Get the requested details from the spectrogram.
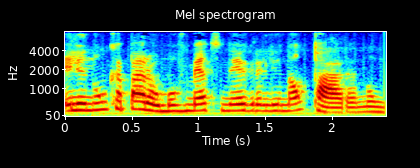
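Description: A woman has a plain, everyday voice with a fairly high pitch and ordinary pitch variation. The background is quiet. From Brazil, Rio de Janeiro state (Macaé). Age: 30s. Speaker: schoolteacher. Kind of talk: casual interview.

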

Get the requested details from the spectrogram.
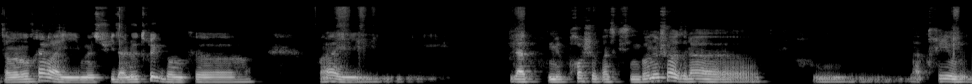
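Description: Speaking at a very slow pace, a man with medium pitch leaves long, frequent pauses. He has a southern French accent and fairly even intonation. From southern France. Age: 20s. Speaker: fitness brand founder and coach. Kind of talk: casual interview. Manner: halting.

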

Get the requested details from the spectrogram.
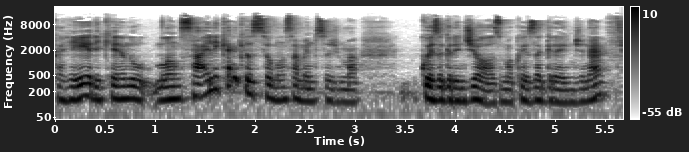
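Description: A woman speaks in a somewhat breathy voice. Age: 20s. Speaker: podcast co-host. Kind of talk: casual chat.

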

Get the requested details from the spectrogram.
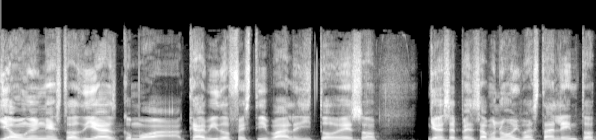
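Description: A man with a Veracruz accent speaks at a moderate pace, his pitch fairly high. His intonation is monotone and flat. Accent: Veracruz Mexican Spanish. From Mexico, Veracruz. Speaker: restaurant owner. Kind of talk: testimony.

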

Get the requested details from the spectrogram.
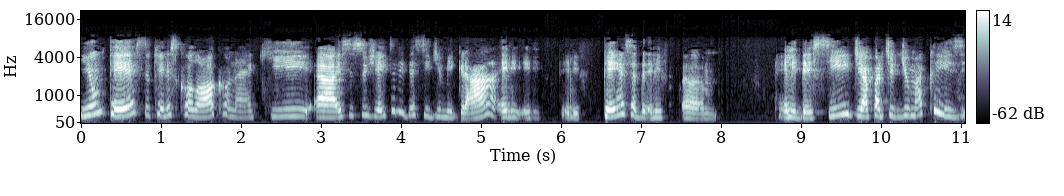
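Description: Her voice pitched high, a woman speaks at a fairly slow pace with lively intonation and big swings in loudness. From southern Brazil, Rio Grande do Sul (Caxias do Sul). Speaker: psychologist. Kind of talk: interview on a live video chat.

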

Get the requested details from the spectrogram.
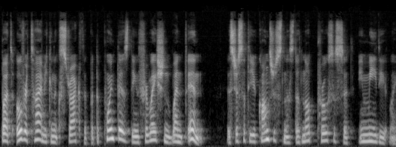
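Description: At a very fast pace, a woman talks with lively intonation. Her pitch is medium. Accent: Russian. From Ukraine (Russian-speaking family). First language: Russian. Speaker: podcast guest. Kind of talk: casual conversation.

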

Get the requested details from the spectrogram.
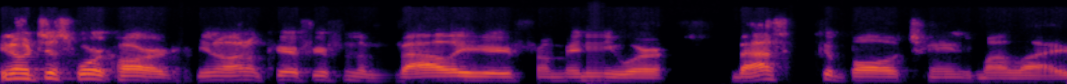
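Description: An unremarkable speaking voice from a man, fairly quick, medium in pitch, with ordinary pitch variation. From Nebraska. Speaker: basketball coach. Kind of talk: interview.

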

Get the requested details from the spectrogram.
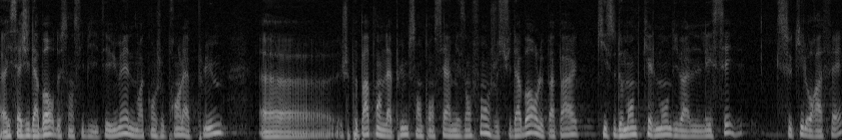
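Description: This man has a dark, mellow tone and a medium pitch. He speaks at a moderate pace with ordinary pitch variation. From Cameroon (Douala). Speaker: poet and novelist. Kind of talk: panel talk at a literary festival. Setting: stage with live audience. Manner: halting, frequent word repetitions.

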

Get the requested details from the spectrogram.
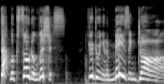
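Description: A put-on character voice, high in pitch, jumps through very wide pitch swings. The pace is moderate. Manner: yelling angrily while saying kind things.

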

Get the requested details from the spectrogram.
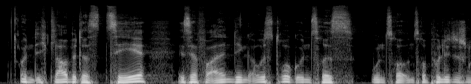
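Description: On a very clean recording with a silent background, a man talks at a fairly quick pace in a dark, mellow, somewhat breathy tone. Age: 30s. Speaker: politician. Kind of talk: interview. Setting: office.

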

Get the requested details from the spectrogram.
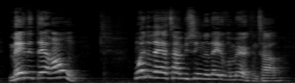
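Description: Using a raised, projected voice with a bright, sharp tone, a man speaks at an extremely high pitch and a moderate pace, with ordinary pitch variation. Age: 20s. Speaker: college student. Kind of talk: casual chat.

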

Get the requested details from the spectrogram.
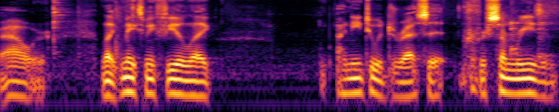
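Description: Fairly even intonation from a man with a very deep, low voice, moderately paced, on a very clean recording against a silent background. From Puerto Rican heritage. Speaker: musician. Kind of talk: casual chat.

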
